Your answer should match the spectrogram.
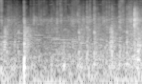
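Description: Stone pestle grinding dried spices and salt in a granite mortar, with irregular knocks and scrapes, over background music.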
